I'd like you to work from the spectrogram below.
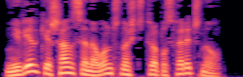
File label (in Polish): vhf niewielkie szanse na lacznosc troposferyczna, pl google male; sr0wx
